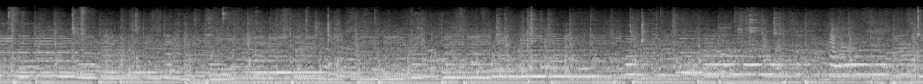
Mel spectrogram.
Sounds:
speech
music

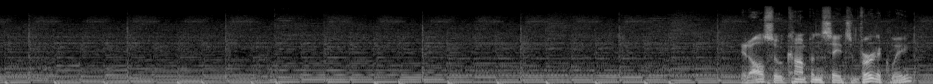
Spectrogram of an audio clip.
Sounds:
music
speech

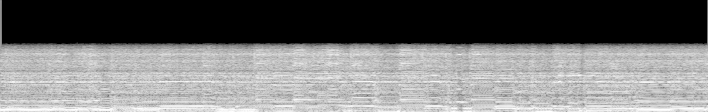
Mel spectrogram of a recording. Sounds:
music

